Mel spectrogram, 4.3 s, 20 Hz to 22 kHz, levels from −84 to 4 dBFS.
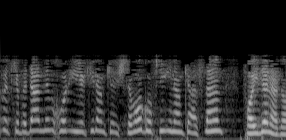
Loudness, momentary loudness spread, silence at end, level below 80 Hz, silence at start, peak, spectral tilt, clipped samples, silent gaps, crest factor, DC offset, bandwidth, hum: -29 LUFS; 11 LU; 0 s; -56 dBFS; 0 s; -10 dBFS; -3 dB/octave; under 0.1%; none; 18 dB; under 0.1%; 4.6 kHz; none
